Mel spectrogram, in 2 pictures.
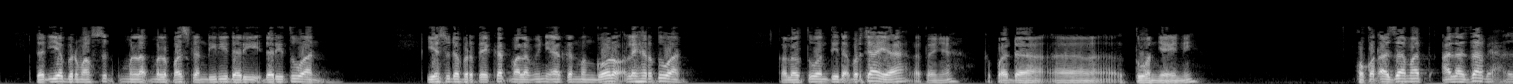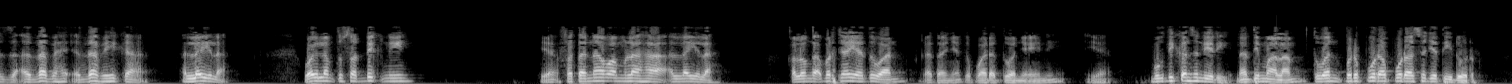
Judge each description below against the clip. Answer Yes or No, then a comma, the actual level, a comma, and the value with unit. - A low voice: Yes, low, 120 Hz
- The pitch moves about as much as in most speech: No, wide, 5.8 semitones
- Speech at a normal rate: Yes, average, 100 wpm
